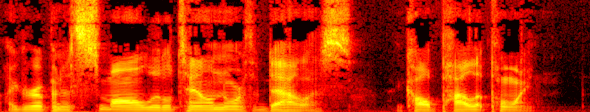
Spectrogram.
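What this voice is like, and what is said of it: Texan accent. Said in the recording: “with your accent, it could have been anything. A pile of porn.”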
